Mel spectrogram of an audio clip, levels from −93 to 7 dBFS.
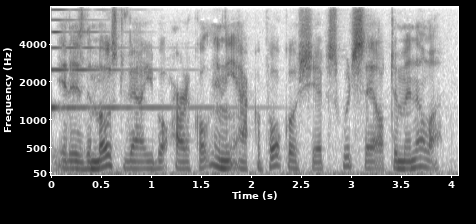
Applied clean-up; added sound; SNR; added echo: none; Keyboard (musical); 10 dB; none.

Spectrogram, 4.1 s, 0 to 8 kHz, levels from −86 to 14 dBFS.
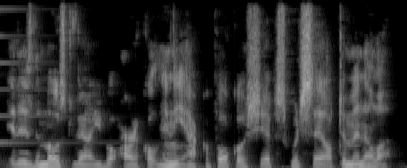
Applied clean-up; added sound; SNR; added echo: classical method log-MMSE.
